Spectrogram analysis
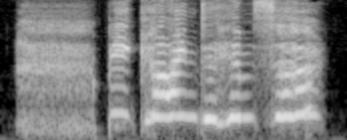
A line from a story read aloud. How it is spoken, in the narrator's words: she cried miserably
